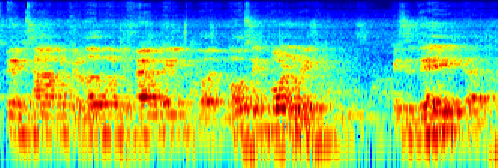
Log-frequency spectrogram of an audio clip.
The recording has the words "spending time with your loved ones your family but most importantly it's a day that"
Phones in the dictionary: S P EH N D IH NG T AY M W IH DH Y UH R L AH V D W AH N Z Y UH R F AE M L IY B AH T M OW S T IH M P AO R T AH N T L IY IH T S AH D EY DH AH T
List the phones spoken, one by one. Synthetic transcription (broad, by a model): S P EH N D T AY M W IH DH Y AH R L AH D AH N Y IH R F AE M L IY B AH T M OW S T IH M P AO R T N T L IY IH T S AH D EY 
